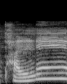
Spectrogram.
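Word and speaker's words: ballet: 드 다음에 짜 이거 발레 라 와서 t 발음을 안 해야 되요 발레도 할수 있게요 발가락으로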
